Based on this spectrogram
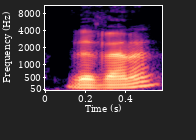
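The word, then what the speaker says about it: Vivenna: easiest one this one has got to be vivena okay vivena you are correct and paul would you like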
